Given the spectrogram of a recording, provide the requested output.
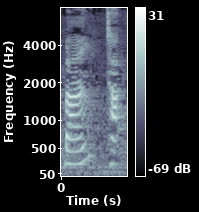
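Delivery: ordinary delivery, nothing marked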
